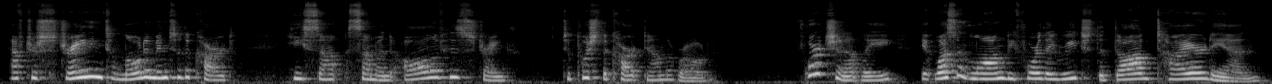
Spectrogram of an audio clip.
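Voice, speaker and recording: Animated, high-voiced woman storyteller, roomy sound. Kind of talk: animated children's story reading.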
